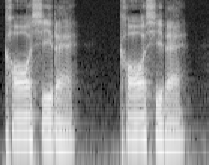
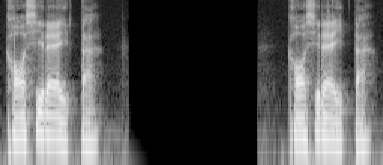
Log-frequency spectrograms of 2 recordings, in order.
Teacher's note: Now, to say be in the living room, we can say 거실에 있다, 거실에 있다. Notice how the 리을 in the second syllable carries over to the third syllable. It's 거실에, 거실에.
